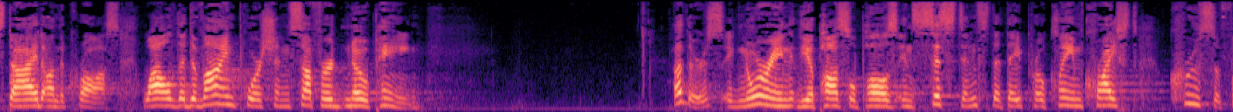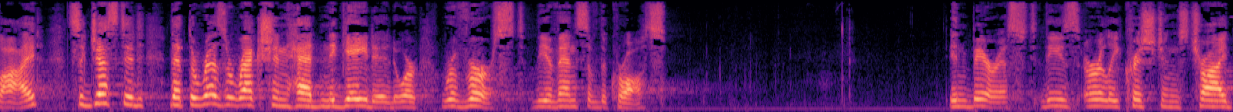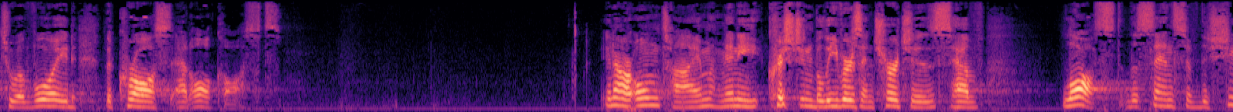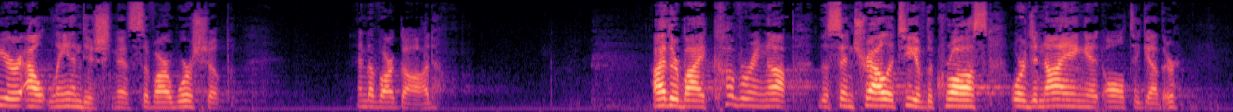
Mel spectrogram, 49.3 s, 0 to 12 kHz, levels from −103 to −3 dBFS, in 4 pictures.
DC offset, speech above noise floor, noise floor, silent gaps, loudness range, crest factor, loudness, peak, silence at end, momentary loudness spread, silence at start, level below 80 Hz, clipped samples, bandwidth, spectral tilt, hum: under 0.1%; 47 dB; -70 dBFS; none; 13 LU; 22 dB; -23 LUFS; -4 dBFS; 0.55 s; 17 LU; 0 s; -74 dBFS; under 0.1%; 11.5 kHz; -3.5 dB/octave; none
